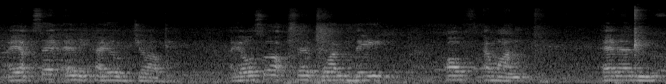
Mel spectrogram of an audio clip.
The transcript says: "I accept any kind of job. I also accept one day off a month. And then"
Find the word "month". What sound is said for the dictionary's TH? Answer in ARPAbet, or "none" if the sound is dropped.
T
